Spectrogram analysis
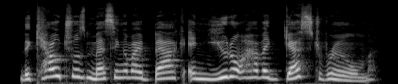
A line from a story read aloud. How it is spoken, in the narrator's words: Styles shouts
